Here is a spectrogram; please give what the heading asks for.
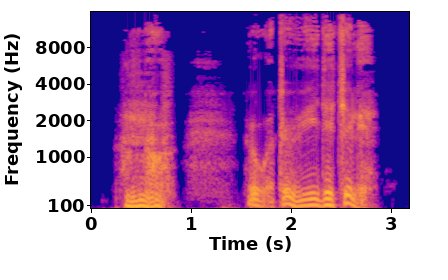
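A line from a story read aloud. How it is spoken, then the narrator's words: Muttered. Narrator (Russian): пробормотал Коврин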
